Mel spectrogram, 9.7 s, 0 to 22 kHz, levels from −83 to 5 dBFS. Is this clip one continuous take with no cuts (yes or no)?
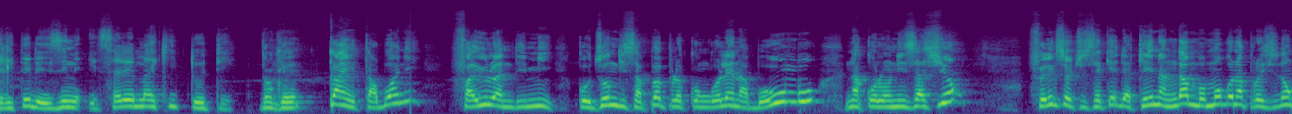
no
